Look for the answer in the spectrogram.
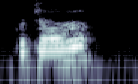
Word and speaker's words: Patara: I don't know what that'll pronounce that. – Patara.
